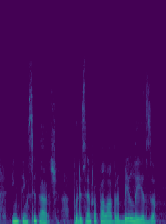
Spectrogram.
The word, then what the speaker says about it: beleza: Por exemplo, a palavra beleza. O B e o ZA têm intensidade alta. Então, a sílaba de menor intensidade é o LE de beleza.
